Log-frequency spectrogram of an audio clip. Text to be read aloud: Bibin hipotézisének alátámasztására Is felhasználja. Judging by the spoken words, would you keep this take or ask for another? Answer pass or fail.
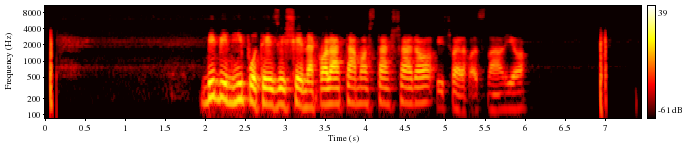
pass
